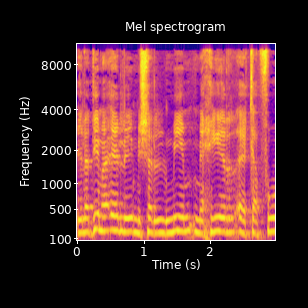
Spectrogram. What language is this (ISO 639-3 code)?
heb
